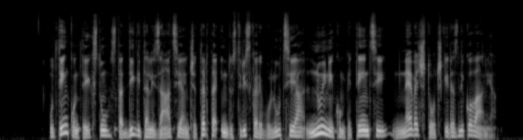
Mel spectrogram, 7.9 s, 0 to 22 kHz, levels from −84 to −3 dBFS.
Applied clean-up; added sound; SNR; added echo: none; none; none; none.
